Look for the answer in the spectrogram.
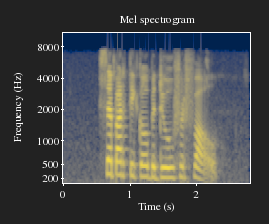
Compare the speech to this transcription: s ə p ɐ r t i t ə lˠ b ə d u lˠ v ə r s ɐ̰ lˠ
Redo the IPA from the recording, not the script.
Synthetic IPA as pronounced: s ə p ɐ r t i k ə lˠ b ə d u lˠ f ə r f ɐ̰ lˠ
